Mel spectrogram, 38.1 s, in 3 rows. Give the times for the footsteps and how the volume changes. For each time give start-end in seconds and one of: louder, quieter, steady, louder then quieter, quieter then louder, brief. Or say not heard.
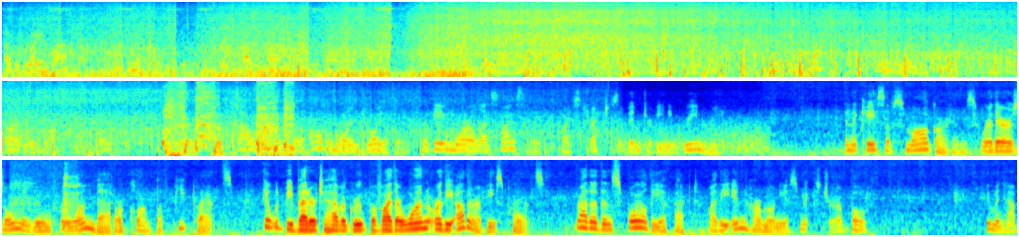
not heard.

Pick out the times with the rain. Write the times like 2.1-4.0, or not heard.
0.0-38.0.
